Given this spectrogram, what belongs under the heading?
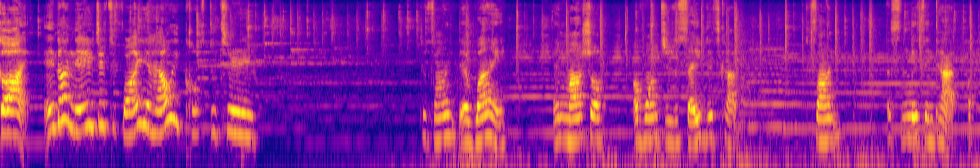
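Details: Young speaker narrating a story; speech in cerebral palsy (dysarthria).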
